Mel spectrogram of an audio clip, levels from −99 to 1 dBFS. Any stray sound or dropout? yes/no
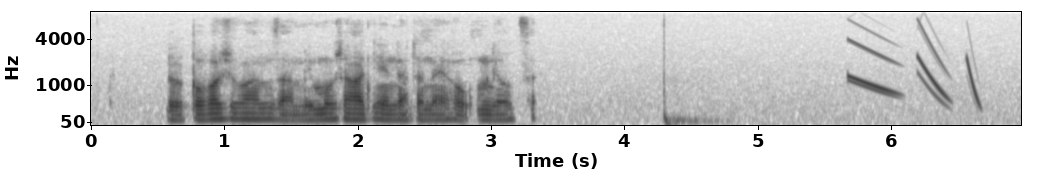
yes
